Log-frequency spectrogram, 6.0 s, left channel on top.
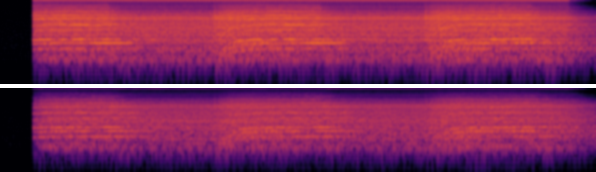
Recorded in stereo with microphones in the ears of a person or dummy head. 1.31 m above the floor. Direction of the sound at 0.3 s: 75° left (ahead or behind).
